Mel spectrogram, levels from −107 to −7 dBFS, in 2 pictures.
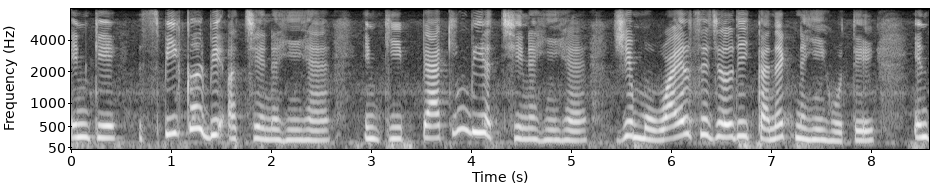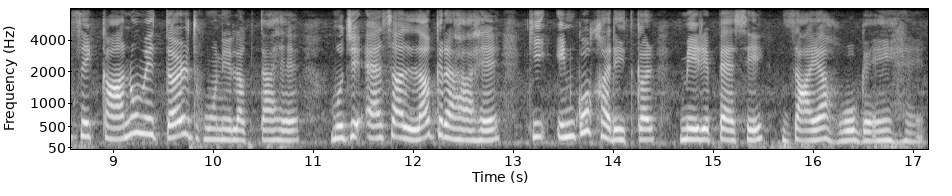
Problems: constant background noise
